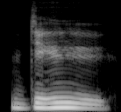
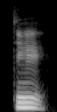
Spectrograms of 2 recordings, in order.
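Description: First: The word is said slowly. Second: The word is said fast.

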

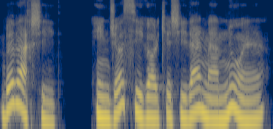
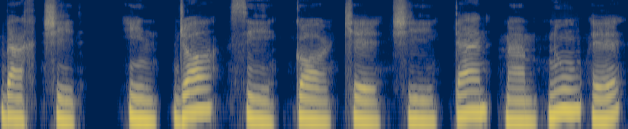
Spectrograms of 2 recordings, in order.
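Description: First: The sentence is spoken at normal conversational speed. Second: The sentence is spoken slowly and carefully. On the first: "Once more at natural speed" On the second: "Let's break it down"

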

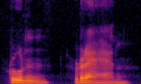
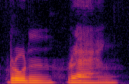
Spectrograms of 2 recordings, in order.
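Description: Both takes have the same delivery.

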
